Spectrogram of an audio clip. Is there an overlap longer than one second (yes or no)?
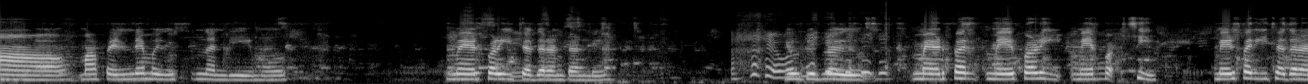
yes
